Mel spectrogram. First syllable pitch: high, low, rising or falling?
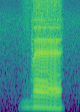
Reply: falling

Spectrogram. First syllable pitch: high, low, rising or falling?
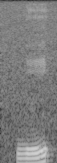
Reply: rising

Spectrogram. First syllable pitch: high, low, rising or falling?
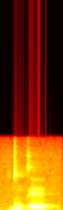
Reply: high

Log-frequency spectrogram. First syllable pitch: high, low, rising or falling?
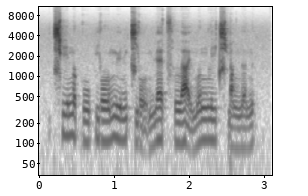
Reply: high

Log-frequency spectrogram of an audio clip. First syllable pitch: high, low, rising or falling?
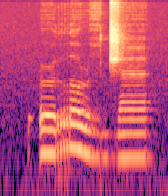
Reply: low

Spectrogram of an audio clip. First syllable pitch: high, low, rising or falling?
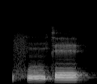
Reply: low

